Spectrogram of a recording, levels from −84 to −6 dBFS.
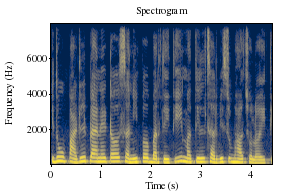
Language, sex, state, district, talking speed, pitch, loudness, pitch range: Kannada, female, Karnataka, Bijapur, 150 wpm, 200 Hz, -11 LUFS, 185-220 Hz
